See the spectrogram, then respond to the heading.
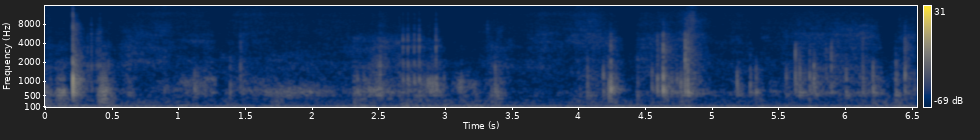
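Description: Fingertips rub and smooth the page of an open early-2000s glossy paper magazine on a table, then grip its edge to turn it. Soft, papery swishes and rustles are broken by a few sharp, bright crinkles as the page is handled, over a steady low hum.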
